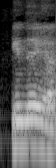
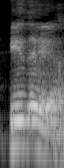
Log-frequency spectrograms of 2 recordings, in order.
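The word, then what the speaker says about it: idea: इन सबको इंग्लिश में इदया कहते हैं। स्पेलिंग सेम है लेकिन जो प्रोनंसिएशन है वो अलग है। हम इंग्लिश में कहते हैं आइडिया और इसमें कहते हैं इदया।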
